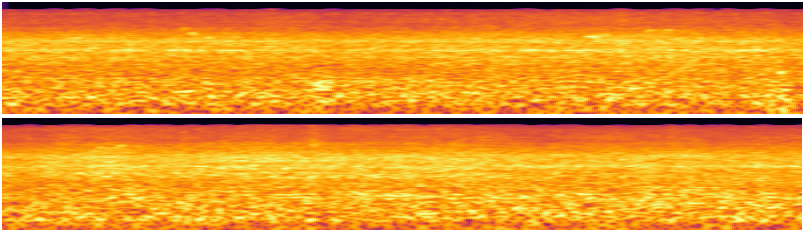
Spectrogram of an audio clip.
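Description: Steady city traffic noise, an even rumble with no single vehicle standing out.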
